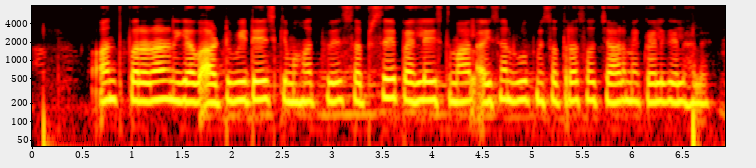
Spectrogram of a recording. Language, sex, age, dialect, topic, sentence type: Magahi, female, 31-35, Western, banking, statement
